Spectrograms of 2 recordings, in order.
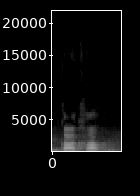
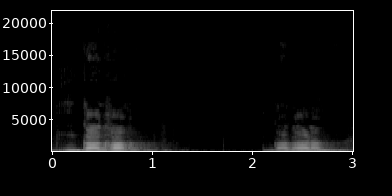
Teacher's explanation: गा घा मतलब सघोष मतलब ज़्यादा, मतलब गले में कंपन महसूस ज़्यादा हो। और अघोष का मतलब कि घोष मतलब घोष का मतलब जानते हैं आप, जैसे कि ज़्यादा वो ना हो, कि कंपन वगैरह ना हो गले में, तो उसको बोलते हैं का खा गा घा।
